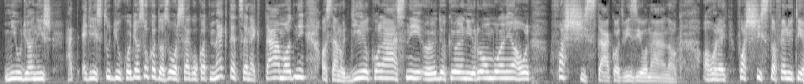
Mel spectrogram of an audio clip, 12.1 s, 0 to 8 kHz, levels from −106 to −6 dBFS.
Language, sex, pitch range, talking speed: Hungarian, male, 155-215 Hz, 115 wpm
